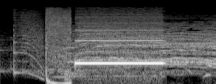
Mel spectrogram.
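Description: Edited-in sound effects: falling pitch glides ending in a short low boom about half a second in, then a loud steady electronic beep lasting nearly a second that cuts off suddenly as voices and crowd noise begin.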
